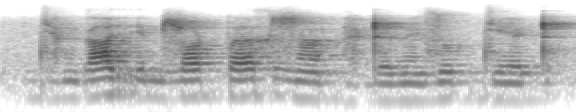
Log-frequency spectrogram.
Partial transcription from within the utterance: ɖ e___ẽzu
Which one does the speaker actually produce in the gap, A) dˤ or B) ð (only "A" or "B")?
B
